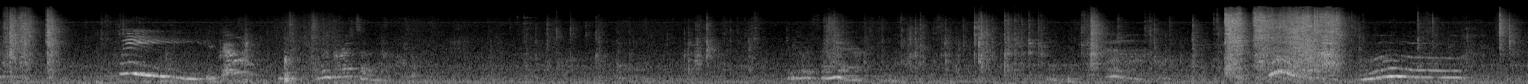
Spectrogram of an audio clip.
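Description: Wrapping and tissue paper rustling and crinkling as a gift is unwrapped, with a louder stretch of paper crinkling near the end. A young child's high voice makes short wordless sounds a couple of times.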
